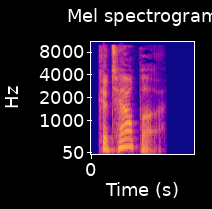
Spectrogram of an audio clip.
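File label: "catalpa", British English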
